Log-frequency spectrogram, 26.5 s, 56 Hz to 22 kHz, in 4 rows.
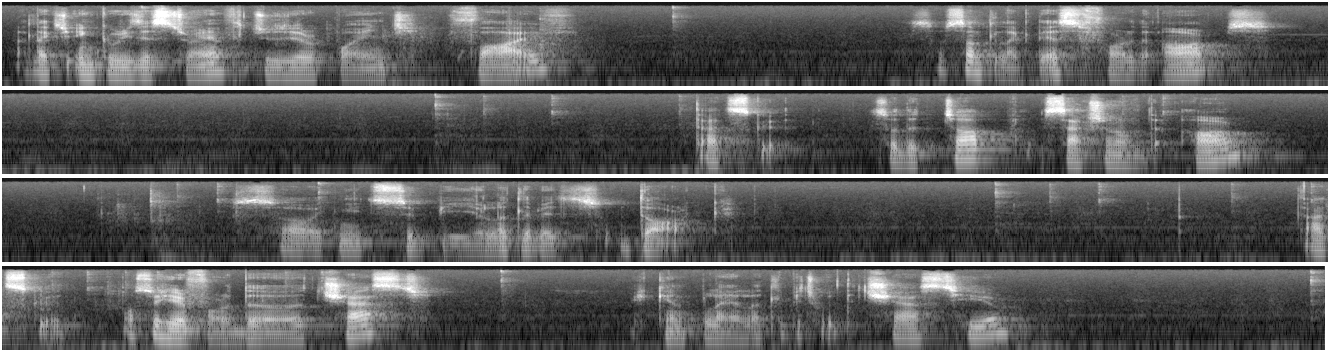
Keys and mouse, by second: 0.8-2.1 drag, 2.1 middle click, 3.4 middle click, 22.4 click.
